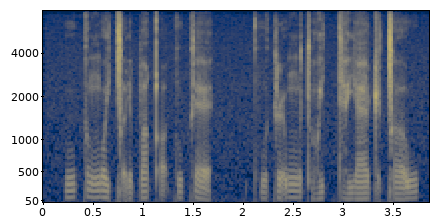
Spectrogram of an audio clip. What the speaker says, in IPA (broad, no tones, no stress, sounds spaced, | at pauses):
u k ʌ ŋʷ ʌ j ǀ ə̰ ɾ ɪ p ʌ qʼ ɑ̰ k u k ɾ ɛ | kʷʰ æ k ɭ ə̰ w ŋʷ ɪ tʼ ɔ̤ j tː ɛ̤ j æ ʈ ə̰ ǀ ʌ w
